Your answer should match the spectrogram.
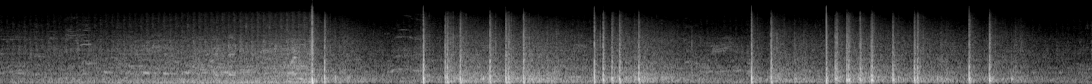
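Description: Aerial fireworks shells bursting overhead: one sharp bang about three seconds in, then quick clusters of sharp reports through the rest of the display.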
